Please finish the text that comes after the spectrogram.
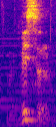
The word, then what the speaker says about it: wissen: En alemán la W se pronuncia como una B, haciendo vibrar el labio inferior.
